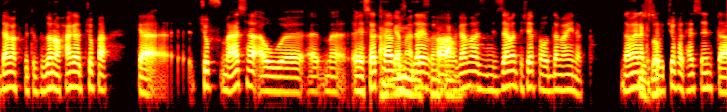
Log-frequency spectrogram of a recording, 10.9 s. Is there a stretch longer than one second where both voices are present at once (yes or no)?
yes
